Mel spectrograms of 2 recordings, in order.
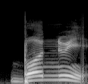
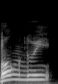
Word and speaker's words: bonne nuit: Nah, awas ketika ada huruf N-nya 2 ya, kemudian setelah huruf N ada huruf E, maka tidak dibaca sengau. Dibaca sengau apabila hanya ada huruf O dan N saja, tidak double. Ya. Jadi kita tirukan dan kita ucapkan bersama-sama. Allez, bonne nuit. T-nya hilang juga. Bonne nuit, bukan bon nuit, tapi bonne nuit.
